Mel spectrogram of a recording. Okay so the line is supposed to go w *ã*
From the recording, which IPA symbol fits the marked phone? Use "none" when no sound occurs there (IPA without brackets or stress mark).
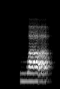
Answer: a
